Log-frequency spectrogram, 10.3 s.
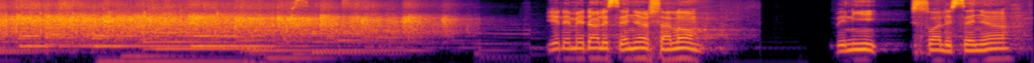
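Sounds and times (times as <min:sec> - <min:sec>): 
audience applause: 0:00.0 - 0:04.8
speech: 0:05.6 - 0:07.2, 0:08.4 - 0:10.3.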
